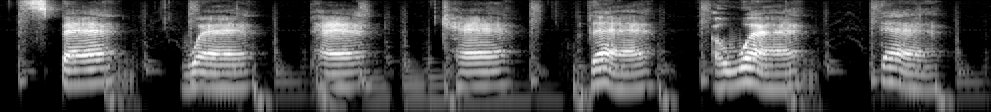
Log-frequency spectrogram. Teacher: So we start with the jaw mid open, the lips are spread and the tongue is at the front of the mouth for the short vowel /e/, and then we glide into the schwa sound, which we make by keeping our mouth very relaxed, moving the tongue into the center of the mouth and opening the jaw a little bit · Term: air diphthong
